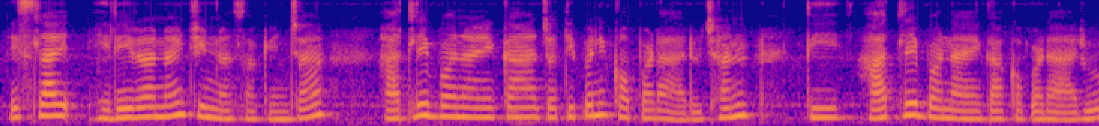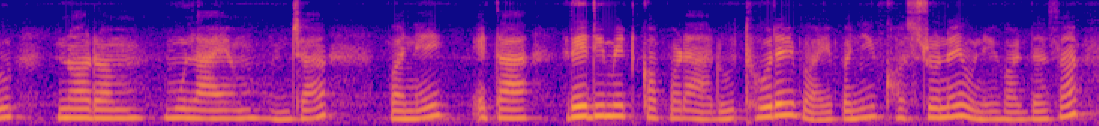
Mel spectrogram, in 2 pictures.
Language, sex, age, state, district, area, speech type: Nepali, female, 18-30, West Bengal, Darjeeling, rural, spontaneous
